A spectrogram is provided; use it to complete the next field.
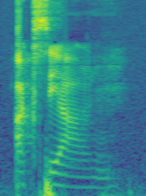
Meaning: axial (of or relating to an axis)
- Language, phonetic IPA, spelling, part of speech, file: Czech, [ˈaksɪjaːlɲiː], axiální, adjective, Cs-axiální.ogg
